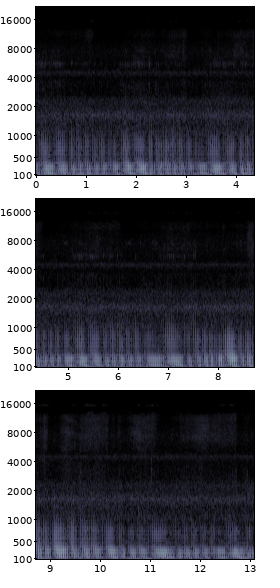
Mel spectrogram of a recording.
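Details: Close, even purring from a domestic cat, a dense low vibration with clear overtones that strengthens and fades in regular breath cycles throughout.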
